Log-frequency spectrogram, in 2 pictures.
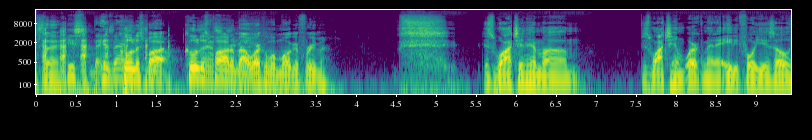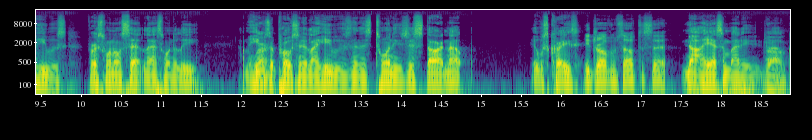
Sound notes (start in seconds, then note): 0.0 laughing; 4.8 blows air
